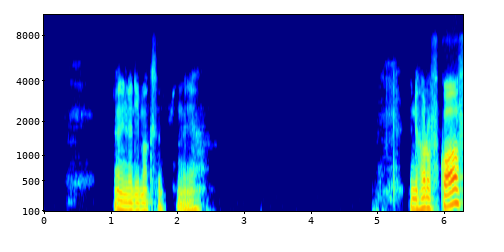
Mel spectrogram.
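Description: A man speaks slowly over a microphone, as if teaching, with pauses.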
